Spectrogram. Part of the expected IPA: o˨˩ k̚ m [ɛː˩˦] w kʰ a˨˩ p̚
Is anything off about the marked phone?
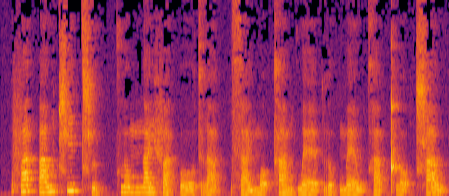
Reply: yes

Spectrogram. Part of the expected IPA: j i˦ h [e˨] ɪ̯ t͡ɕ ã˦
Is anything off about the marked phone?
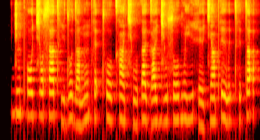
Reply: no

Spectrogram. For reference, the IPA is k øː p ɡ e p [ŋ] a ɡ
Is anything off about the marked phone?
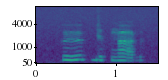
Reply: no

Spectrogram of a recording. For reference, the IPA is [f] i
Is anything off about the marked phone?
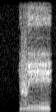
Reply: yes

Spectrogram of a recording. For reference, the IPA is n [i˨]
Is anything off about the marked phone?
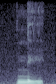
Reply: no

